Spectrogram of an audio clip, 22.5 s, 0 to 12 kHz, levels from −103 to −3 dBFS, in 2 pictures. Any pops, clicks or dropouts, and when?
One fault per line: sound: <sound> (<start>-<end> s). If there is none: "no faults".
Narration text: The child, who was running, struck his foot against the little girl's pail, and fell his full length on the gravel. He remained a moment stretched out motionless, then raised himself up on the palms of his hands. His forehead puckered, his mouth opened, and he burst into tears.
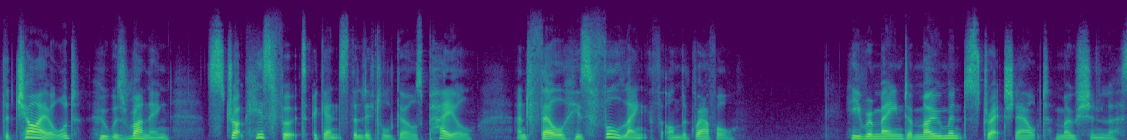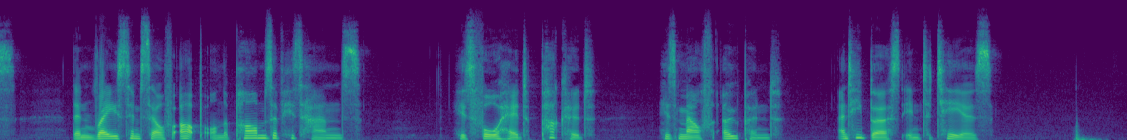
sound: thud (22.0-22.4 s)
